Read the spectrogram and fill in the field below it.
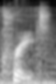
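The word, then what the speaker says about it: Krayt: This is modeled after my pet lizard, by named Krat, or the Krat dragon. Everyone pronounces it Crate. The Crate dragon of Tatooine. I understand that's the canon pronunciation of the dragon.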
